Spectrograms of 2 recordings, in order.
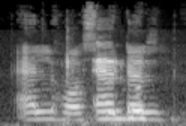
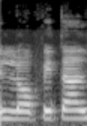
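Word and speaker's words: L'Hôpital: एल हॉस्पिटल। एल yes, हॉस्पिटल rule. पहले इसकी correct pronunciation क्या है? लॉपिताल्स रूल। किसी ने कॉलेज में लॉपिताल सुना है या एल हॉस्पिटल?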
